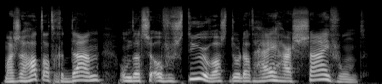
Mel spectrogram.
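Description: A man narrating a children's audiobook in an expressive, animated storytelling manner. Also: a little high, normal speed, no echo, clean studio sound.

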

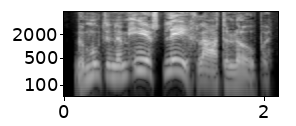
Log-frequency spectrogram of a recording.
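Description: A man with a slightly high, pushed-up voice plays a cheerful village postman, very animated and at a moderate pace. The recording is clean studio sound with no echo.

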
